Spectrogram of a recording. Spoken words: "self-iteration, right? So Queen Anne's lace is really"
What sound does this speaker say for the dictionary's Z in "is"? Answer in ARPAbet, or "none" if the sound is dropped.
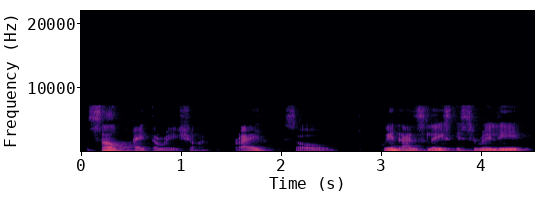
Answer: S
